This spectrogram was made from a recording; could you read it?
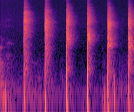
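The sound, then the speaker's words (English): Six sharp hand claps, made as a sync marker for editing, come in a steady, even rhythm. Each is a crisp bright smack with a short decay, and there is no talking in between. “Okay, but let's clap so I know where to go.”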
